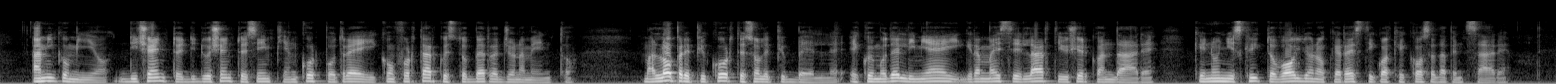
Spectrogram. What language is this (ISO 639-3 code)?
ita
